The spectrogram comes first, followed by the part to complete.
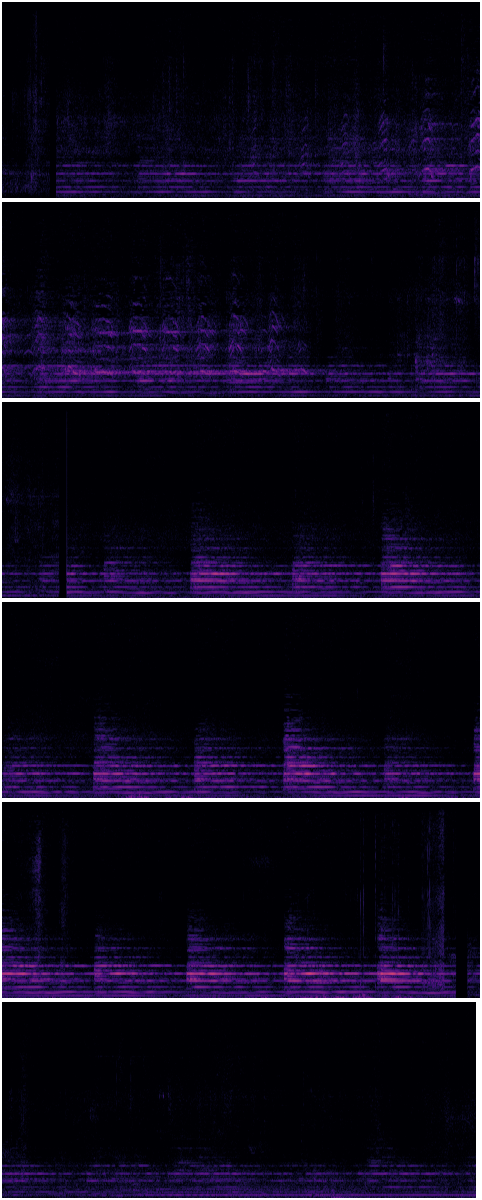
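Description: Church bells ringing, their tones hanging on steadily, with a run of repeated strikes through the middle; near the end the ringing shifts to different, lower-sounding tones.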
